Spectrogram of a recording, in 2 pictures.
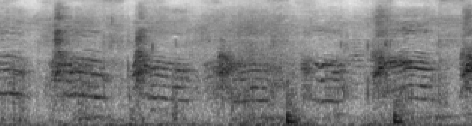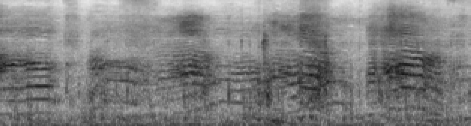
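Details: Newborn French Bulldog puppies nursing give thin, high squeaks and whines in an overlapping, irregular chorus.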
